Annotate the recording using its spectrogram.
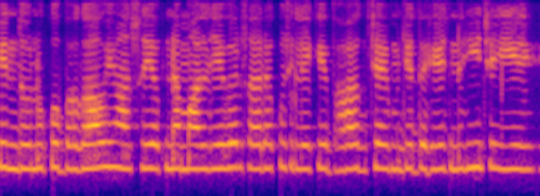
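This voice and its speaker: A woman voicing a dramatic older mother-in-law in a cartoon, calling out and pleading loudly. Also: very high voice, completely flat delivery, moderate pace, highs cut off. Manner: loud pleading calls.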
